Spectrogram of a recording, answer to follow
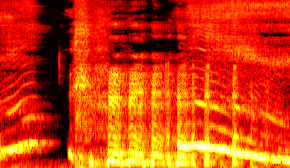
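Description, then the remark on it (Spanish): Someone vocally imitates the sound of the Catbus's door opening from an animated film: a drawn-out, wavering moan with a rattly, pulsing texture, finishing in a long tone that slides gradually downward. “Algo que a mí siempre me pareció medio friqueante del gato bus es la puerta que se abre y hace...”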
